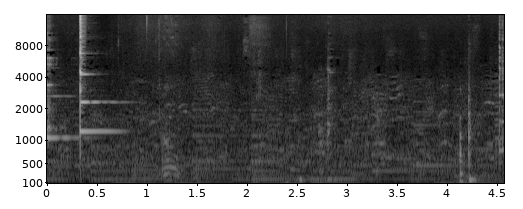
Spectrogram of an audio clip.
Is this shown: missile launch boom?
no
